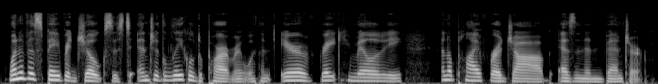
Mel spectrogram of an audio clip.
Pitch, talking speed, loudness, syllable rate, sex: 165 Hz, 230 wpm, -20 LUFS, 6.9 syllables/s, female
